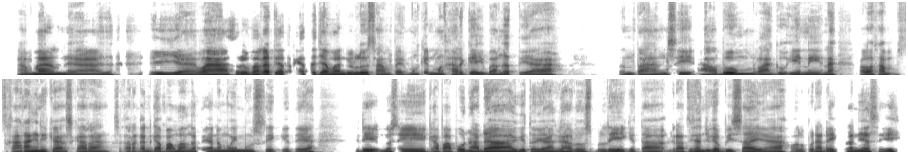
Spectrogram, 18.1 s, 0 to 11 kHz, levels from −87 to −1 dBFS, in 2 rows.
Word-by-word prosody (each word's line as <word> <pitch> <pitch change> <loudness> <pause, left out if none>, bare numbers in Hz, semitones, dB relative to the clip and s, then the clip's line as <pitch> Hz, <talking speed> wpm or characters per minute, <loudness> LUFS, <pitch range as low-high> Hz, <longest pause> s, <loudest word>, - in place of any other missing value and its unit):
Aman, 120 +2 +4 0.2
ya? 105 - -1 0.7
Iya, 120 -1 +2 0.2
wah 140 -1 +7
seru 145 +2 +1
banget 130 +8 +6
ya, - - +5
ternyata 130 +2 -7
jaman 135 -2 +5
dulu, 130 +3 +4
sampai 125 0 -3
mungkin 145 +5 -5
menghargai 150 -1 -1
banget 160 +5 0
ya, 110 - -1 0.8
tentang 120 -4 -3 0.2
si 130 - -2 0.2
album 135 +4 +4 0.2
lagu 125 +2 -1
ini. 170 0 -1
Nah, 160 -1 +1 0.2
kalau 180 +2 0
sam 180 -1 0 0.2
sekarang 170 +5 0
ini 145 -5 +3
Kak, 110 -1 0
sekarang 115 -3 -2
sekarang 140 +3 -8
kan, 195 - -2
gampang 150 0 0
banget 125 +2 -2
ya, 135 - -2
nemuin 130 0 +1
musik, 120 +7 -6
gitu 120 -1 -9
ya. - - -1 0.4
Jadi, 135 +1 -1 0.2
musik 125 -2 +1
apapun 125 +6 0
ada 130 0 +3 0.3
gitu 135 -1 -1
ya, - - +2
nggak 120 -1 0
harus 120 0 -2
beli, 115 0 -3 0.2
kita 130 0 -5 0.2
gratisan 125 +3 -1
juga 120 -2 +2
bisa 115 +4 -2 0.2
ya, 105 - -2 0.2
walaupun 110 +2 -6
ada 110 0 -2
iklannya 130 +4 +1
sih. 115 +2 0
130 Hz, 180 wpm, -23 LUFS, 120-145 Hz, 0.8 s, wah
